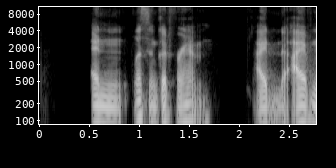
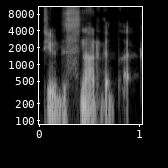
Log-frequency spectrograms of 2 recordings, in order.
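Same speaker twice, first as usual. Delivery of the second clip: whispered aside; 15 dB quieter, much faster than usual. Retold or imitated. Schwartz warning Sandoval, quoted aside.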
